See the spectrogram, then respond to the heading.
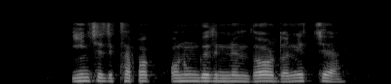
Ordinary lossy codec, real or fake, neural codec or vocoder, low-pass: AAC, 32 kbps; fake; codec, 24 kHz, 3.1 kbps, DualCodec; 7.2 kHz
